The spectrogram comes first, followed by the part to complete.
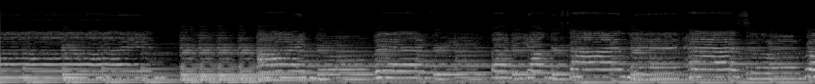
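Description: A young girl's solo voice singing a musical-theatre ballad into a microphone over a recorded instrumental backing track.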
